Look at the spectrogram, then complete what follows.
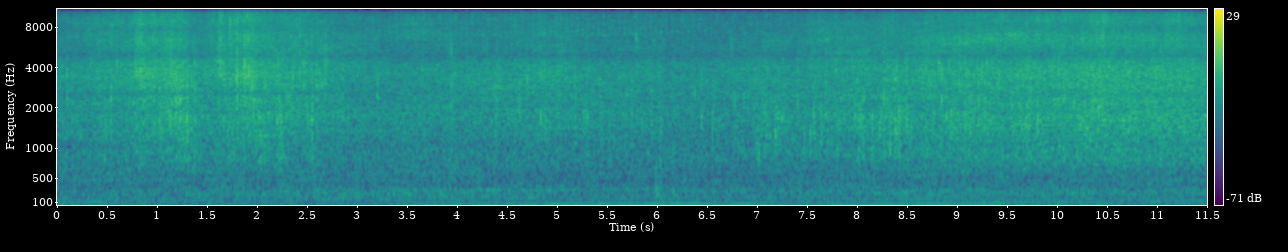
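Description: Audi S4's supercharged V6 running with a low drone at low speed, swelling about midway as the car rolls close past and fading as it pulls away. Throughout, a steady hiss of tyres on wet pavement.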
